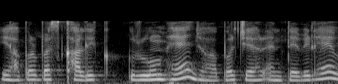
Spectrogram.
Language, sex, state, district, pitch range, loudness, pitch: Hindi, female, Tripura, West Tripura, 200-225 Hz, -22 LUFS, 210 Hz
